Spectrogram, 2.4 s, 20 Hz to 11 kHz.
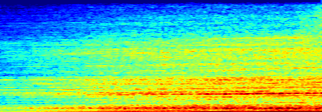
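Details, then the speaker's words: Universal motor on a trainer kit running on DC supply: smooth, steady hum climbing evenly as it passes about 10,000 rpm, with no knocks or grinding. Running normally. "So about 10,000 RPM ಸ್ಪೀಡ್ಗೆ ಹೋಗಿತ್ತು already. ಅದಾಗಲೇ motor 10,000 RPM ಮೇಲ್ಗಡೆ ಹೋಯ್ತು."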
